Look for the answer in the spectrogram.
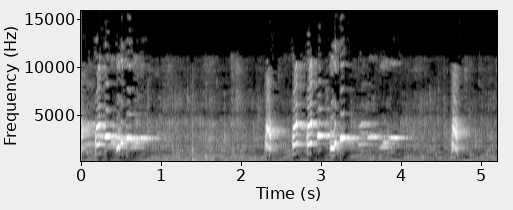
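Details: Lively lure song of a sooty-headed bulbul: short bursts of liquid, slurred whistled notes with sharp chirps at the start of each, three phrases separated by brief pauses.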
